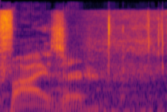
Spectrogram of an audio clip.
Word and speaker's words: Pfizer: I think Pfizer. Pfizer because Moderna was going away. I think so. Bitch. Oh, there you go. Silent P gang.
